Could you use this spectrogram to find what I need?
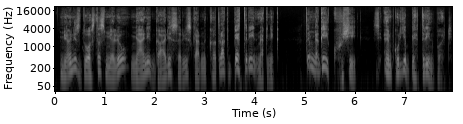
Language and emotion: Kashmiri, happy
